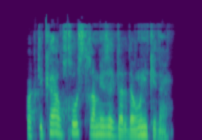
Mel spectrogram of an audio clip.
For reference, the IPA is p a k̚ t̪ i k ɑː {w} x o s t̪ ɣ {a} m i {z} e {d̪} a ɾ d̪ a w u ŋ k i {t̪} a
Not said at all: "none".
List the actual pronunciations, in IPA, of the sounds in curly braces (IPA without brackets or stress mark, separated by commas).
w, a, z, d̪, d̪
